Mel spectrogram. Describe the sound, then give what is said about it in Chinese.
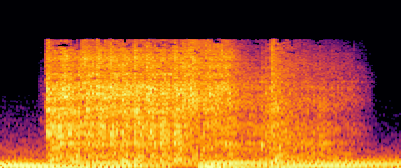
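A car engine cranks but fails to start, giving a steady grinding whir for about three seconds over a low, constant hum. “姨父要出车，可是这车就怎么都发动不起来。”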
